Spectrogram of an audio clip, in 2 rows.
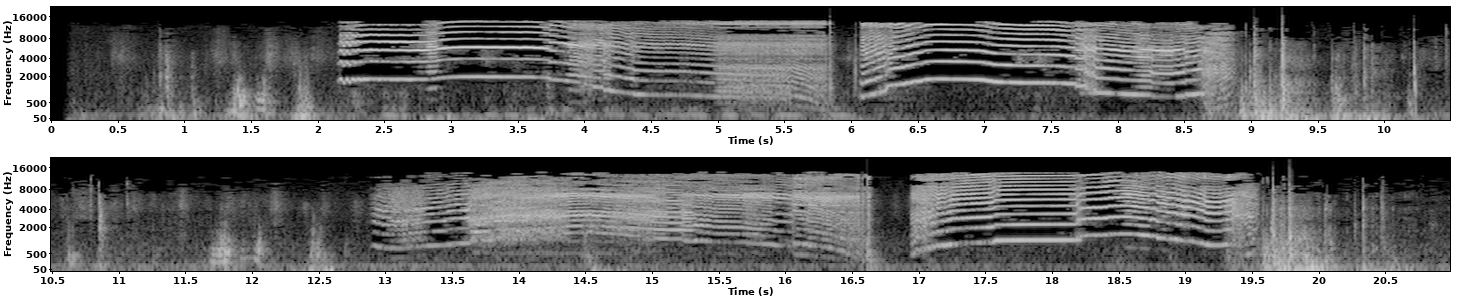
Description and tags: Door Squeak Close
My 100 year old pantry door opening and closing, recorded using an Olympus VN-6200PC digital voice recorder. This is an unedited file. It is very squeaky!
door, squeak, squeaky, squeaky-door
